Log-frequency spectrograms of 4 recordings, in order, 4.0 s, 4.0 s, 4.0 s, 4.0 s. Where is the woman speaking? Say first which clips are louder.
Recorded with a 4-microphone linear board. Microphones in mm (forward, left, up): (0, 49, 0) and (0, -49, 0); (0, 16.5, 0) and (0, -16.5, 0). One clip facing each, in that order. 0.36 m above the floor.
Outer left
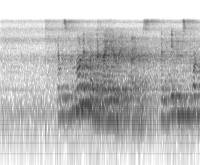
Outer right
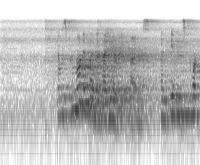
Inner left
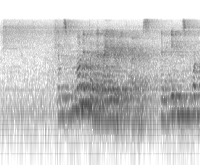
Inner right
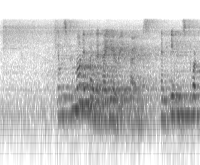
Outer right 2 dB, inner right 3 dB; 20° right (ahead or behind), 2.5 m; by 3.9 s 50° right (ahead or behind), 1.8 m.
